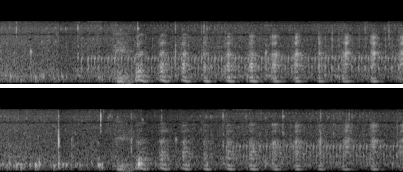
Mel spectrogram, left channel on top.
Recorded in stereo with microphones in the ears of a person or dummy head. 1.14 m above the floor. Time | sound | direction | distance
1.1 | laughter | 25° left (ahead or behind) | 0.6 m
